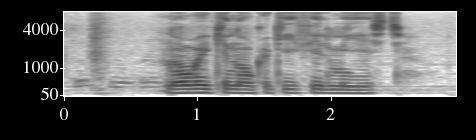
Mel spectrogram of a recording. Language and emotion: Russian, neutral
